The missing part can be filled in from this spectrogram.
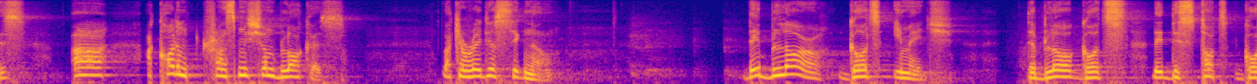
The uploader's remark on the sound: This audio was recorded at our venue in Great Denham.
